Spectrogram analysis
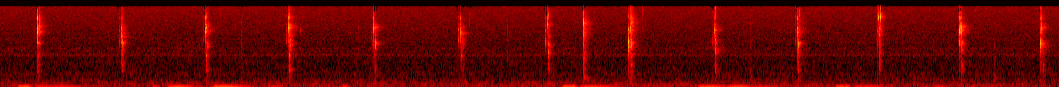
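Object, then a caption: Plastic water bottle partly filled with water. A clear plastic water bottle with a white cap, hollow and partly filled with water, is held in both hands, tilted, shaken and gently squeezed while fingertips and nails tap the ridged plastic. About fourteen short, bright, dry clicks land at a steady, clock-like pace over a constant low hum.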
